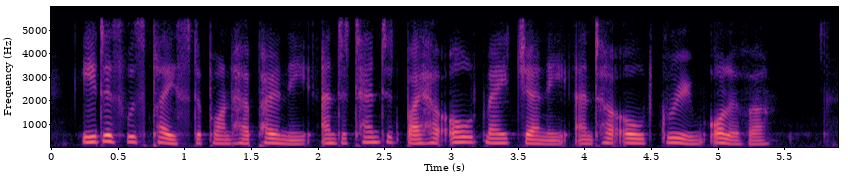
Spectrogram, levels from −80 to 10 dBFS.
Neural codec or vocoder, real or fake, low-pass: codec, 24 kHz, 1.2 kbps, DualCodec; fake; 5.4 kHz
